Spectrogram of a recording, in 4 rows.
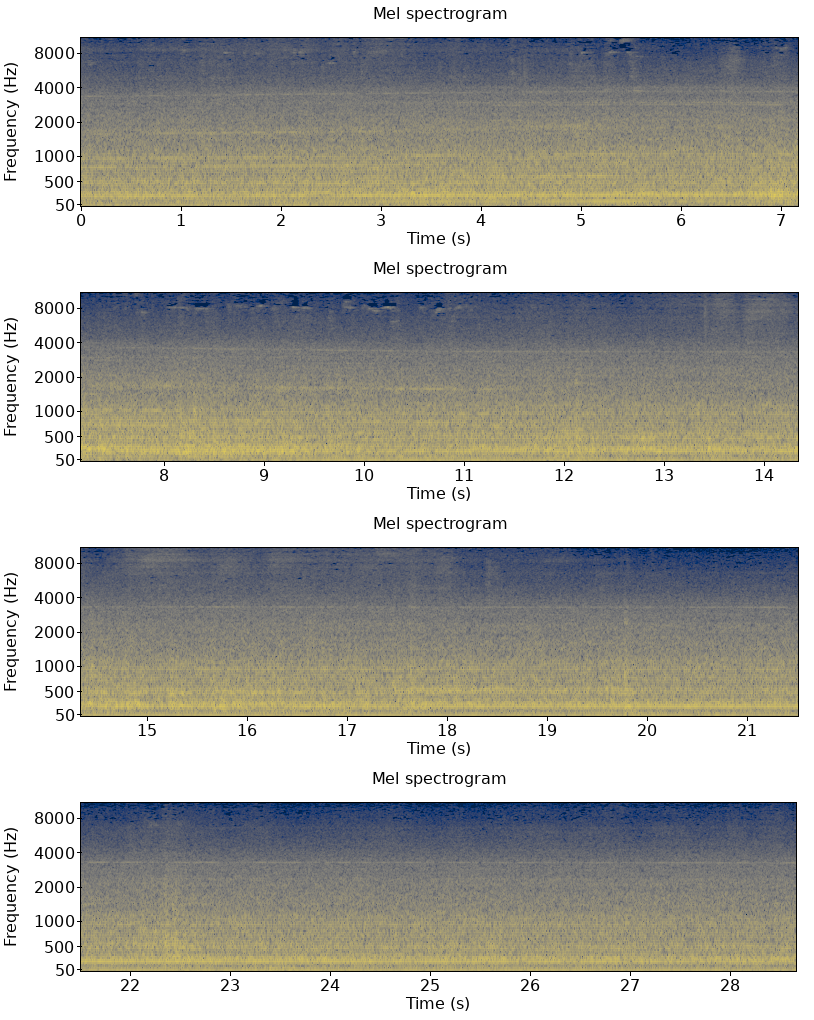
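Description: Inside a JR 209 series 0 (unrenovated) electric motor car running between stations: continuous wheel-on-rail rumble with several steady whining tones from the traction equipment. It gets louder briefly about seven to nine seconds in.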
